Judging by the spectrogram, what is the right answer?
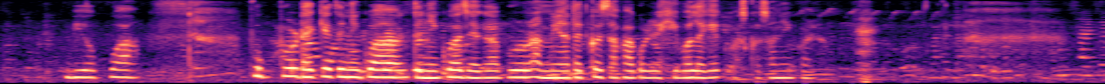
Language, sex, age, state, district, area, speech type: Assamese, female, 18-30, Assam, Kamrup Metropolitan, urban, spontaneous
